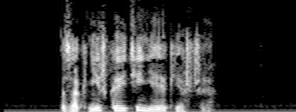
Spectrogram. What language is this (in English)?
Belarusian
